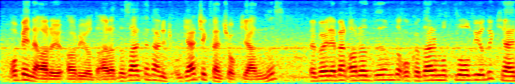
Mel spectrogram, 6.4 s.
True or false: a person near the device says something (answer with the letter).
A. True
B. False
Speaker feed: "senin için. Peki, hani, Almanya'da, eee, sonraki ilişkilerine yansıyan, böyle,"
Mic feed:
A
